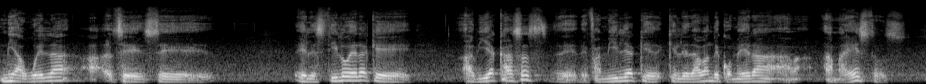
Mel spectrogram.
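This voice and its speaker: This man's speech is very slow, with noticeable background noise behind it. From Mexico, Culiacán, Sinaloa. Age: 70s. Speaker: music teacher and band director. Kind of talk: interview. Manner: halting, with many repetitions and fillers.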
